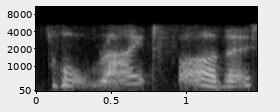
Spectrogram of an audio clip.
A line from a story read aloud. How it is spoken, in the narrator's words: she cried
